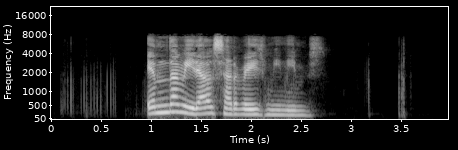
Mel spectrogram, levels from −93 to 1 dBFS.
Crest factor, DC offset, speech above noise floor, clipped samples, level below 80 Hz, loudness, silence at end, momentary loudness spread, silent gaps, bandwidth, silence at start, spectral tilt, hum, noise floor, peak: 18 dB; under 0.1%; 48 dB; under 0.1%; -62 dBFS; -17 LUFS; 1.3 s; 16 LU; none; 8.2 kHz; 0.95 s; -2.5 dB/octave; none; -66 dBFS; -2 dBFS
